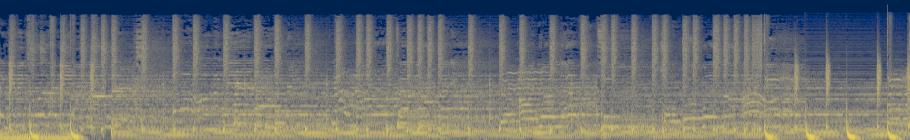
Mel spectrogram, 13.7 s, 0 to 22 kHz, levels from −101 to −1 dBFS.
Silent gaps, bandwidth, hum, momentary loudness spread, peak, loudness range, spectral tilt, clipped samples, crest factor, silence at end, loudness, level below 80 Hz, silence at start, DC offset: none; 15.5 kHz; none; 5 LU; -10 dBFS; 2 LU; -4.5 dB/octave; under 0.1%; 12 dB; 0 s; -23 LUFS; -28 dBFS; 0 s; under 0.1%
